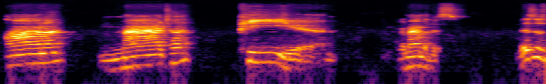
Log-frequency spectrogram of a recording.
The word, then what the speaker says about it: onomatopoeia: onomotopia, like this. I was entirely wrong at the time. And the right pronunciation of this word is onomatopoeia.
